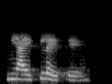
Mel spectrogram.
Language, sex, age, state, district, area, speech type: Marathi, female, 18-30, Maharashtra, Sindhudurg, rural, conversation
